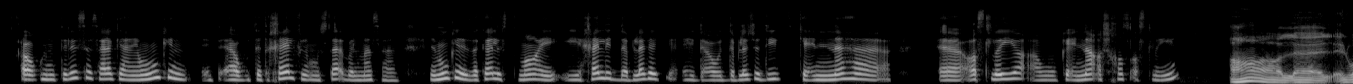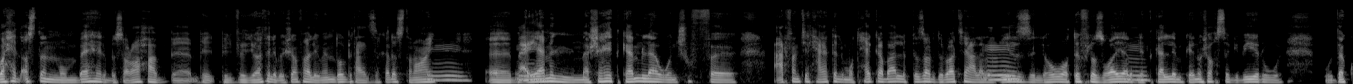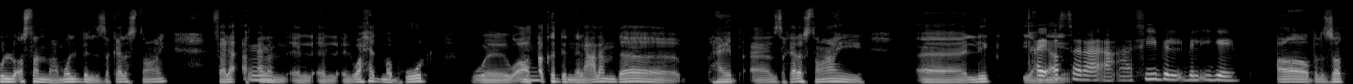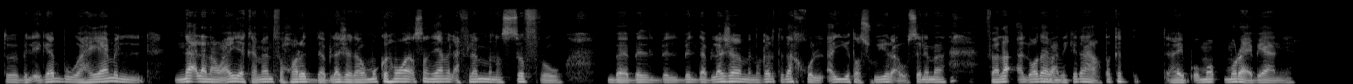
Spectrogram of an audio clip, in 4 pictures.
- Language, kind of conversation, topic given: Arabic, podcast, شو رأيك في ترجمة ودبلجة الأفلام؟
- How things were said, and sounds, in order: in French: "الدبلجة"; in French: "الدبلچة"; in English: "الreels"; in French: "الدبلچة"; in French: "بالدبلچة"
